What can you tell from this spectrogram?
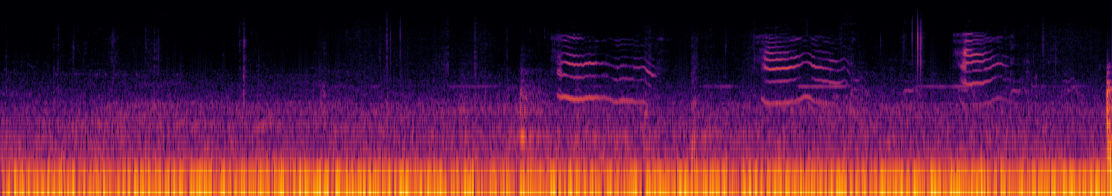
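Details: An abandoned tabby kitten in a park with a large pond, slightly under the weather and very clingy toward people, gives three clear, drawn-out, slightly wavering meows a second apart over a steady roar of wind or distant traffic.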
